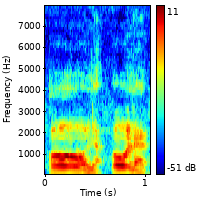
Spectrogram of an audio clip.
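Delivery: ordinary talk, nothing marked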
